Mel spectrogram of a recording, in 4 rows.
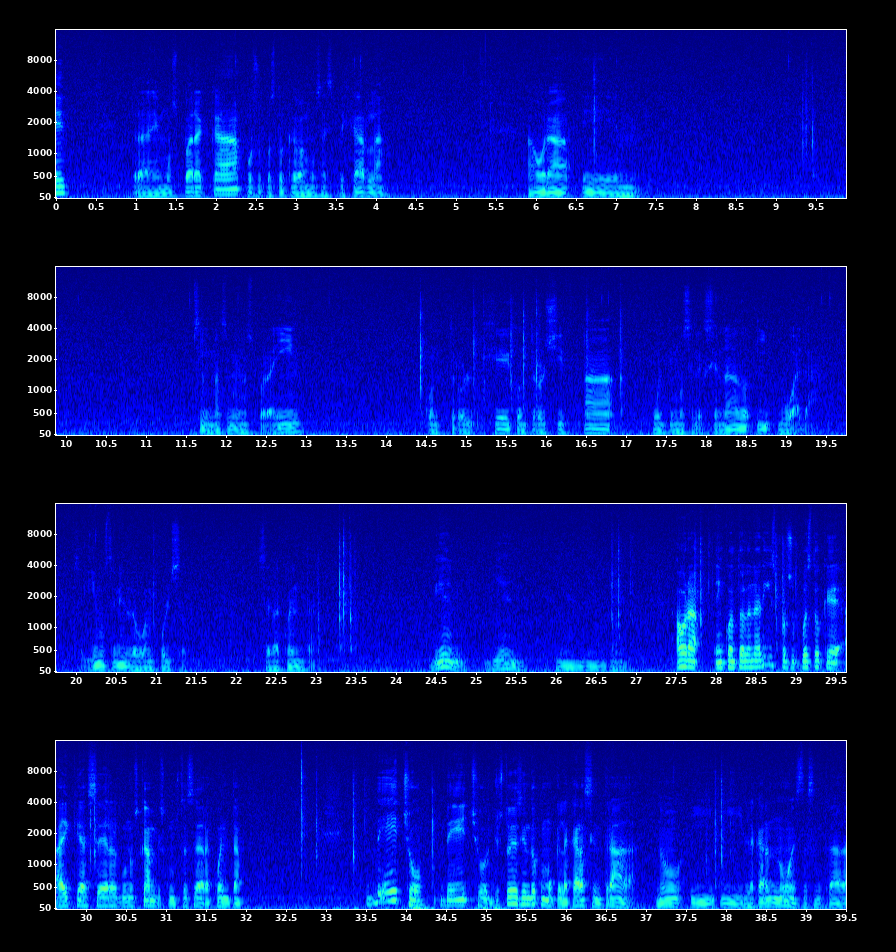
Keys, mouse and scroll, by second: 0.5-3.2 ctrl+drag, 3.7 click, 7.0-9.3 ctrl+drag, 9.3 ctrl+z, 10.1-12.0 ctrl+drag, 12.1-13.8 ctrl+drag, 15.1 ctrl+g, 15.7 ctrl+shift+a, 16.6 shift+click, 18.0 click, 19.4 click, 20.1-21.2 drag, 21.4-22.2 ctrl+scroll up 4, 22.4 ctrl+scroll down 2, 23.6 ctrl+alt+Tab, 27.0 alt+Tab, 28.0 alt+Tab, 29.0 alt+Tab, 30.3 alt+Tab, 33.6 alt+Tab, 34.5 ctrl+scroll down 2, 36.2-37.6 drag, 38.2 alt+Tab.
